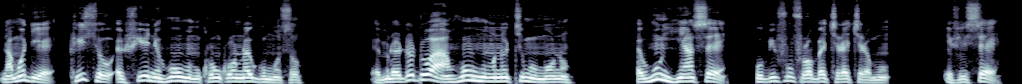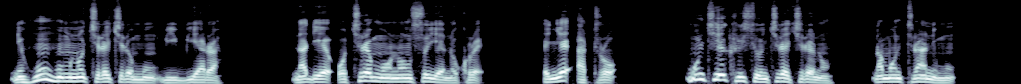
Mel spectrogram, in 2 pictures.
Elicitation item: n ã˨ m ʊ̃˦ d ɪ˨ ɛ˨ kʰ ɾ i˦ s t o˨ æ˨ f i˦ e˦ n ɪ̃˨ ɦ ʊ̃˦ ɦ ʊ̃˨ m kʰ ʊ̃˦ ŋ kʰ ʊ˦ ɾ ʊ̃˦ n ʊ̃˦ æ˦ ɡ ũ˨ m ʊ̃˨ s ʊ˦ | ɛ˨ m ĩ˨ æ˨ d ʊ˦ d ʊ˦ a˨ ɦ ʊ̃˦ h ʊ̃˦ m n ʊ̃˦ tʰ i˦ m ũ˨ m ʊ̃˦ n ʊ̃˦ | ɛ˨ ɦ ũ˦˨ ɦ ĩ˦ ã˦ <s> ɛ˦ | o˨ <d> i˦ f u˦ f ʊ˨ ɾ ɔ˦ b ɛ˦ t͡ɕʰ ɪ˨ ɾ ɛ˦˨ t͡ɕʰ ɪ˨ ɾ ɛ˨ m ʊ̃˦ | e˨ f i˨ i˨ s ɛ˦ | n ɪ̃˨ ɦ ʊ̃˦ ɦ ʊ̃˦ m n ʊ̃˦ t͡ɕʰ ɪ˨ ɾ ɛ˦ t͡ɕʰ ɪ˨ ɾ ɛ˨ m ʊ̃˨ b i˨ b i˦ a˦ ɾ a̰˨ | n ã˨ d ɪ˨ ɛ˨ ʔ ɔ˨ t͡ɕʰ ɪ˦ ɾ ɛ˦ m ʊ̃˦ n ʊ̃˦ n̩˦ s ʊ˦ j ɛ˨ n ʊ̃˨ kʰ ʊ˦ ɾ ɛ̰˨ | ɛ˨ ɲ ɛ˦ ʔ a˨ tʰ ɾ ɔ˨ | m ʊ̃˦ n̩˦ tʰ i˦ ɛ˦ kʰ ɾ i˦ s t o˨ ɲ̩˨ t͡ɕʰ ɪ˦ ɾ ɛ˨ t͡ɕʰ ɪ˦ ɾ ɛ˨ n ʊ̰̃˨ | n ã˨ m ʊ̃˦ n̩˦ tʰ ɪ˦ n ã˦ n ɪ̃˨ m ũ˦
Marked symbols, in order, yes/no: yes, no

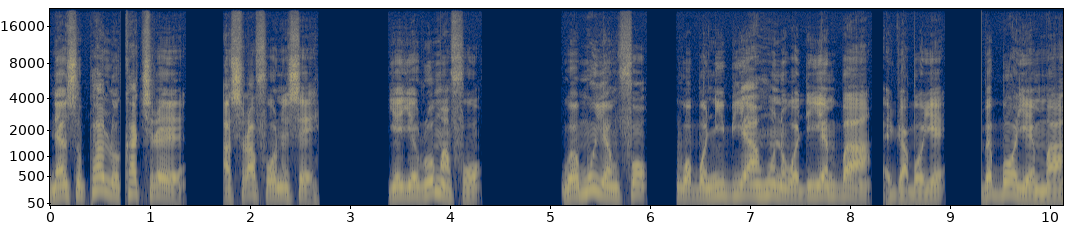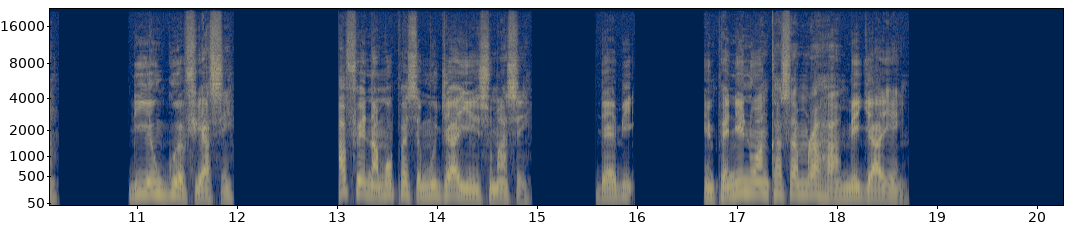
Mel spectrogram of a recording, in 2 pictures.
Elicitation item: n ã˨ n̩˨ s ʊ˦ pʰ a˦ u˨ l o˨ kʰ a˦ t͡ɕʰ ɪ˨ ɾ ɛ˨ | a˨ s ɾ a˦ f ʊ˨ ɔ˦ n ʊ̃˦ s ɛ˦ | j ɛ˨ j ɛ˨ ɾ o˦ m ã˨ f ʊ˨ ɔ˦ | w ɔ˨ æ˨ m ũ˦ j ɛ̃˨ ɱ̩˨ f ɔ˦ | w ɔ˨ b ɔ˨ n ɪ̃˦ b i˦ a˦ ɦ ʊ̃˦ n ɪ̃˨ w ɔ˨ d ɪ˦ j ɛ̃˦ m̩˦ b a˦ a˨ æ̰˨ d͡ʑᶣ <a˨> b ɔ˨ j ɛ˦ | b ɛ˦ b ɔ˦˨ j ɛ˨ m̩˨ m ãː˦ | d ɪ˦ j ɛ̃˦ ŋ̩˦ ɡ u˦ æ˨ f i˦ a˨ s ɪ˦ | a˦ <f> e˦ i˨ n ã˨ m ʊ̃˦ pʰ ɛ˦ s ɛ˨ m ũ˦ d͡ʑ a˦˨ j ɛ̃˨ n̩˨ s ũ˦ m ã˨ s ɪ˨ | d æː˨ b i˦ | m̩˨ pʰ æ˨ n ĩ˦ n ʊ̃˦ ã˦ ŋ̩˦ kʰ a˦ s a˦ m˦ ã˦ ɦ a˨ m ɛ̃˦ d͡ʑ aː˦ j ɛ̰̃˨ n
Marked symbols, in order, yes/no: yes, yes

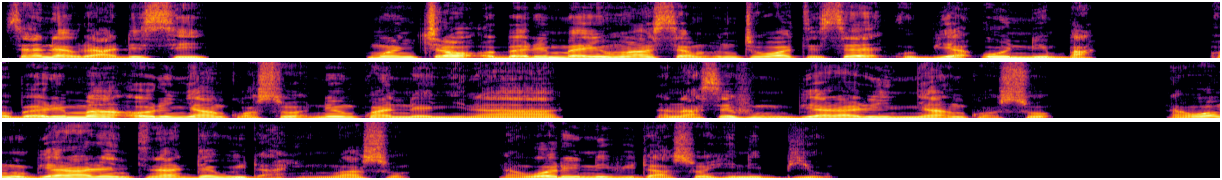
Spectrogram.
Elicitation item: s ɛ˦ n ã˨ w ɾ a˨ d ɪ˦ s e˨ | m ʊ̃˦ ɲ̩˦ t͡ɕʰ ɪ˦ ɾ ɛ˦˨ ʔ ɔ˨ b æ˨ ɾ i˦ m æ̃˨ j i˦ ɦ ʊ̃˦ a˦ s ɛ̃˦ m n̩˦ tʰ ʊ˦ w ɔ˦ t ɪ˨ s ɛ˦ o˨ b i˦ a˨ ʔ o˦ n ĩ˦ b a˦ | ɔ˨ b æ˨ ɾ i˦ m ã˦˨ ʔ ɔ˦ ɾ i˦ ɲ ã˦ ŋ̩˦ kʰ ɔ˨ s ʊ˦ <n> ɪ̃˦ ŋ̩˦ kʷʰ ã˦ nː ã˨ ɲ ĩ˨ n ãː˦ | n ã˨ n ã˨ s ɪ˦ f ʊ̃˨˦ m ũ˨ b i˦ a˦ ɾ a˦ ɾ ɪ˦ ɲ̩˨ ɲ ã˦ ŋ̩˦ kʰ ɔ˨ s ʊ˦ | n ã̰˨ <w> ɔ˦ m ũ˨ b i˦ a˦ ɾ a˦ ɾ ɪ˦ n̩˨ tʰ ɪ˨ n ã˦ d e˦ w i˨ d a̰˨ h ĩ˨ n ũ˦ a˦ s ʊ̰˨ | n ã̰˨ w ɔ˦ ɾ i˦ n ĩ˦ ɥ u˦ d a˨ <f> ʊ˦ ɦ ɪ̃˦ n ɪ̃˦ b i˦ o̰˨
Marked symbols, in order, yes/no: yes, yes, no

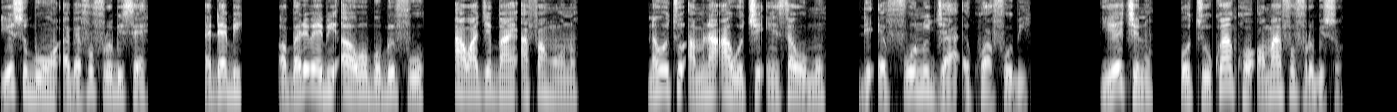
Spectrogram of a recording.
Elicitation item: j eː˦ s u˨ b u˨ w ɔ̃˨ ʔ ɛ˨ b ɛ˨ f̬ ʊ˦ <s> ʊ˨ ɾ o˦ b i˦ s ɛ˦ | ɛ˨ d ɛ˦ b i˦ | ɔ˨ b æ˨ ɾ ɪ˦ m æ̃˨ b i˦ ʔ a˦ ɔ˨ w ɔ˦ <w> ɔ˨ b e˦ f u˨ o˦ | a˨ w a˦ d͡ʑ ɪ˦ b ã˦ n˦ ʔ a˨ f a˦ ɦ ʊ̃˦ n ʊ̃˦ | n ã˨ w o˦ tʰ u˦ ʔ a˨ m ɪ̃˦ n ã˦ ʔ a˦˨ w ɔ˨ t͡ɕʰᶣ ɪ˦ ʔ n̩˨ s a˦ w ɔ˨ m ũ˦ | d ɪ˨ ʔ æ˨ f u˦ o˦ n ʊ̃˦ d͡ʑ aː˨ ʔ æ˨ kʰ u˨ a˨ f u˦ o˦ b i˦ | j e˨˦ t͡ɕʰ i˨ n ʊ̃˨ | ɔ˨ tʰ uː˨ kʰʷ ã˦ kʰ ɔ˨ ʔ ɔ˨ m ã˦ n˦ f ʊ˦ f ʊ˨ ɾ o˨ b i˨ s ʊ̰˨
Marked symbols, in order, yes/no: no, no

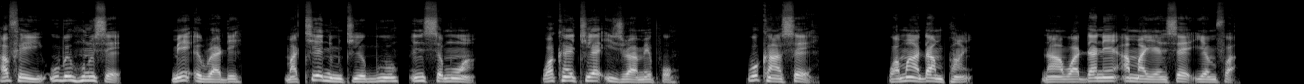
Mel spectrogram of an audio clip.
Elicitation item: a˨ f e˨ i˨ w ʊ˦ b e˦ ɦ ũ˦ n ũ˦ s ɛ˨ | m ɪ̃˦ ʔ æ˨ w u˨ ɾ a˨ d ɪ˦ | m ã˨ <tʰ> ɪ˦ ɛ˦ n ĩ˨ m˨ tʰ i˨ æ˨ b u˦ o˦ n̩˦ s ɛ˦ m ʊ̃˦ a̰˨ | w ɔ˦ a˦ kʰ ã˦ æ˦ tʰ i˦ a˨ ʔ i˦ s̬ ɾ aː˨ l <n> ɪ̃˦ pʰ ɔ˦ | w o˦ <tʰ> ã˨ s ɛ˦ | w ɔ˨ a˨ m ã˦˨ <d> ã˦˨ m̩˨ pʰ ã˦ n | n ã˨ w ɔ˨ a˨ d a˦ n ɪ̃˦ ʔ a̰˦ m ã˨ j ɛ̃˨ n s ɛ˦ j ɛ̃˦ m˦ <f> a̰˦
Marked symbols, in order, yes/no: yes, no, no, yes, yes

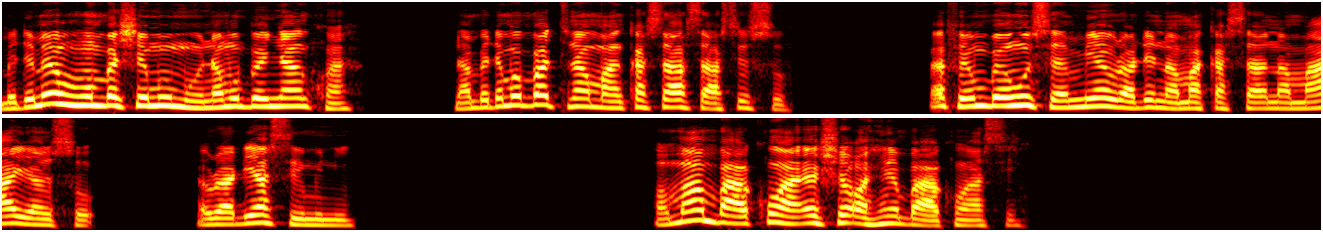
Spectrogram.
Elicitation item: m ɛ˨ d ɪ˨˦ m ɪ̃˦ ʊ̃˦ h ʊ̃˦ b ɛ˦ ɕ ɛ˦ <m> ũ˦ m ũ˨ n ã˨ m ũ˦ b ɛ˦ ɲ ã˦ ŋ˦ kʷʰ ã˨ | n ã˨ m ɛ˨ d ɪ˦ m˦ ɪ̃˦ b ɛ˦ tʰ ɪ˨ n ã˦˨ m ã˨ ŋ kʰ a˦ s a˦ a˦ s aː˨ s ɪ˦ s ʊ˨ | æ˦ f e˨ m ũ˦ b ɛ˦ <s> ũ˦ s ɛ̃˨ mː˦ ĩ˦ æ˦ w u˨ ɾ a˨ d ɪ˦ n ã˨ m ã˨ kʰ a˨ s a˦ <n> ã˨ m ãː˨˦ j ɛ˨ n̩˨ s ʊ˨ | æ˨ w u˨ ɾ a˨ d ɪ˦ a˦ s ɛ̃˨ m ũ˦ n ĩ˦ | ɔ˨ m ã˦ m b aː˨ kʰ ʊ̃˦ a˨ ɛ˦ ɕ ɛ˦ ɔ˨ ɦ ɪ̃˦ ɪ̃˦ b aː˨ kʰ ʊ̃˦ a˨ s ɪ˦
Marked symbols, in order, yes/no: yes, no, yes

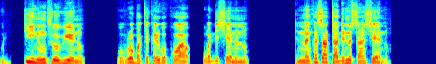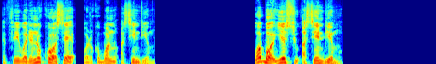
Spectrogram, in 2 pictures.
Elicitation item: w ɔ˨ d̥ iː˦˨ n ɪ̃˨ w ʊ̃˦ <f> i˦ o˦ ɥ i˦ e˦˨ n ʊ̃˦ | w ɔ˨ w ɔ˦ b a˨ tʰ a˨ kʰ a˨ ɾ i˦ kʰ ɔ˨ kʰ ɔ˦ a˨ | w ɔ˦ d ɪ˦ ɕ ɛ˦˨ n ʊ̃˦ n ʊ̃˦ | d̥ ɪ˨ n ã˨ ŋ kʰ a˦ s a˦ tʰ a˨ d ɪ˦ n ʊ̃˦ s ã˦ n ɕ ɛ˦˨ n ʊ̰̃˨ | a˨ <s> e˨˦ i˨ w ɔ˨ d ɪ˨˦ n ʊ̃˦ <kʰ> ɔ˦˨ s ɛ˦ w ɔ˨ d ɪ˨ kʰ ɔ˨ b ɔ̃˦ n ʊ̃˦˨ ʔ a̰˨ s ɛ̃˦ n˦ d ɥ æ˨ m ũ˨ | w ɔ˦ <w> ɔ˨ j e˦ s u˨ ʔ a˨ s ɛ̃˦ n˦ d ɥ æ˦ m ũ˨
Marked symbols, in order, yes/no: yes, no, yes, no

